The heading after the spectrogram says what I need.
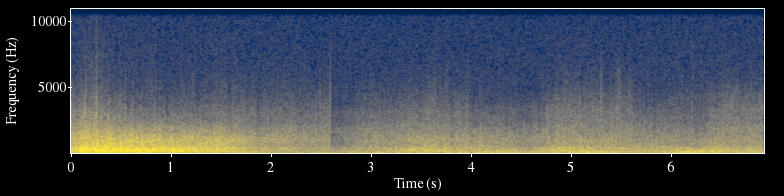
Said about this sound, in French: Le bruit de l'orage, les éclairs donnent l'impression que le lit se trouve au milieu de la mer.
